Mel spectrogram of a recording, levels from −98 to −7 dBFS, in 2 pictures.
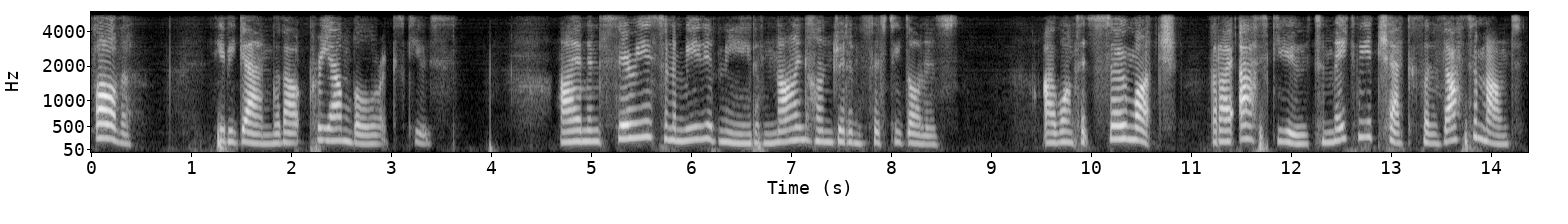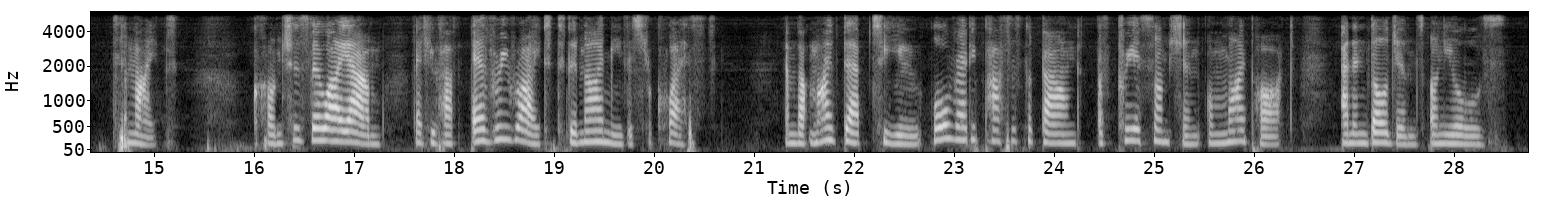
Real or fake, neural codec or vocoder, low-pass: fake; codec, 44.1 kHz, 2.6 kbps, SNAC; 5.4 kHz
